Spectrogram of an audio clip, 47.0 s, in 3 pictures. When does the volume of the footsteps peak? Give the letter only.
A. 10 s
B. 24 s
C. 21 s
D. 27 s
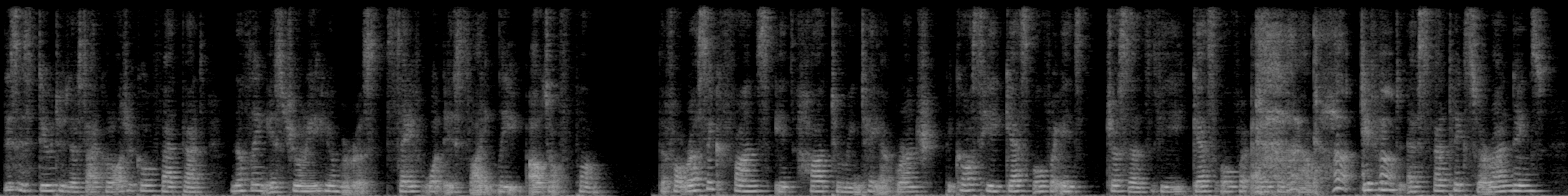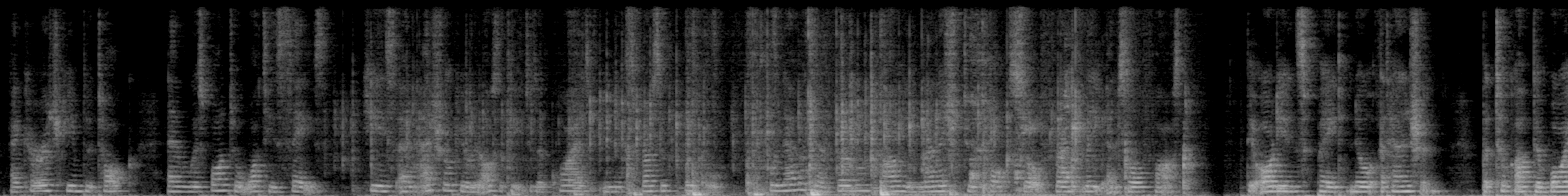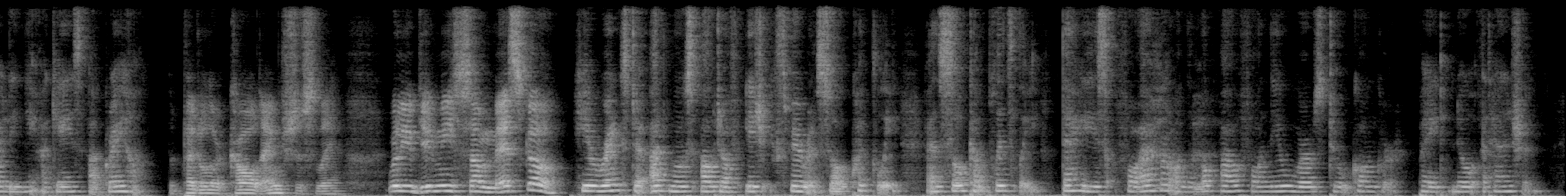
B.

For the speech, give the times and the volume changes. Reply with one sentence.
You can hear the speech from 0.1 to 46.8 s, getting louder.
